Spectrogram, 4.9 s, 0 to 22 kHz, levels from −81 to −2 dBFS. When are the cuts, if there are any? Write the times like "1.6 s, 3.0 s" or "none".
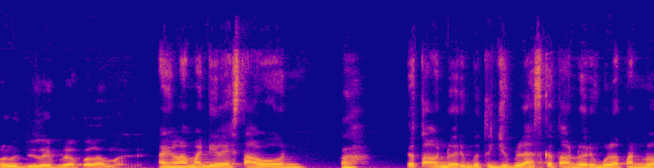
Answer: none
